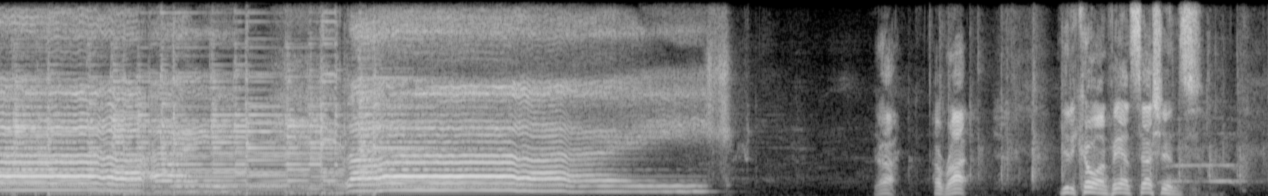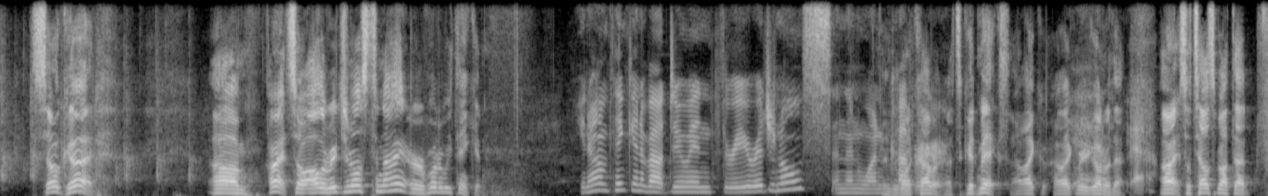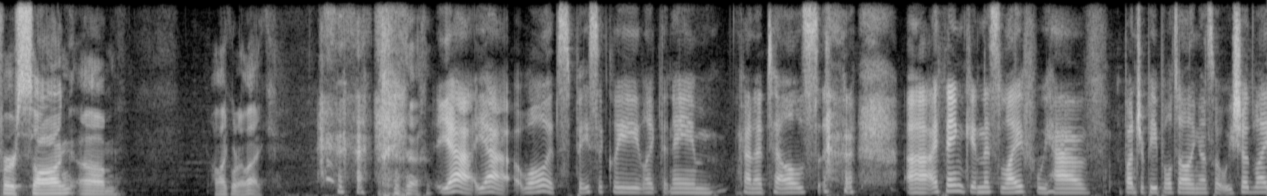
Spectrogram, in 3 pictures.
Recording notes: A LIVE studio audience recording of Van Sessions at The Monarch! Recorded during Ogden's First Friday Art Stroll. Join us every first Friday for recordings at The Monarch Building in Ogden, Utah.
